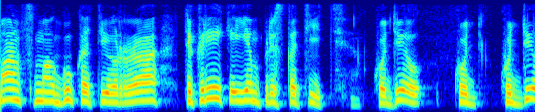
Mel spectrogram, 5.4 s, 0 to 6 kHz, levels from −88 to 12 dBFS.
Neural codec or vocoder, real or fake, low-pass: none; real; 5.4 kHz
